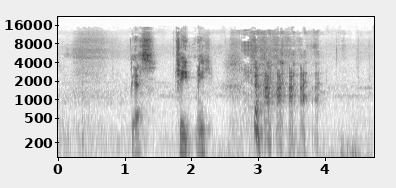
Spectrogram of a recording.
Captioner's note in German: Gelächter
